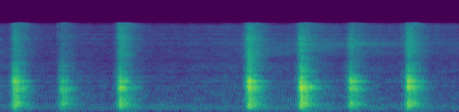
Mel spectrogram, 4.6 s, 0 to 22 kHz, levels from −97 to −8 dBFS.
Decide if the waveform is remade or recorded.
remade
